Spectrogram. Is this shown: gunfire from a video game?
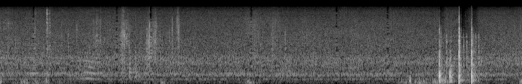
no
